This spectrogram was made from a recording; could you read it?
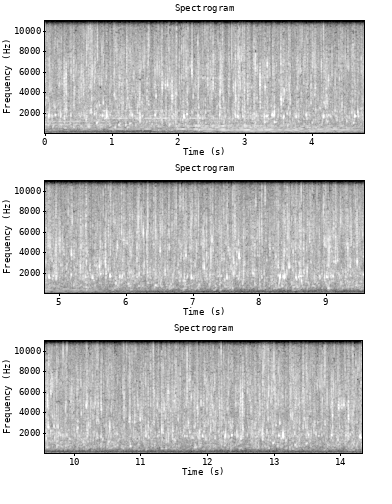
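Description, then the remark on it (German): A babbling brook flows steadily, water breaking over a stone in sunshine, a continuous bright splashing and gurgling, even in level throughout, with a faint low tonal hum early on and no voices. “Ich lausche dem Plätschern des Baches.”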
